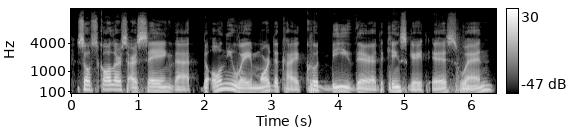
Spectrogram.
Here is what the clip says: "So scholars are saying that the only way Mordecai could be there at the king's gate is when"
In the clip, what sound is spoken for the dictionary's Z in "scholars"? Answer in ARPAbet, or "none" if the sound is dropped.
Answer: S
